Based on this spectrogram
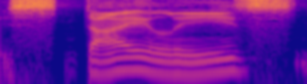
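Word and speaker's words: Sts'ailes: And exhibits the project brings, plans for the expansion include the museum's commitment to continue to honor the Stylies, the area's First Nations people. That's a word I didn't pronounce properly. It's like style.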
